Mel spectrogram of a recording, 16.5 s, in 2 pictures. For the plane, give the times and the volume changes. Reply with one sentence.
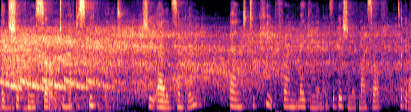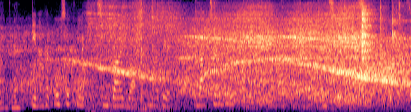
You can hear the plane from 0.0 to 16.4 s, getting quieter then louder.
